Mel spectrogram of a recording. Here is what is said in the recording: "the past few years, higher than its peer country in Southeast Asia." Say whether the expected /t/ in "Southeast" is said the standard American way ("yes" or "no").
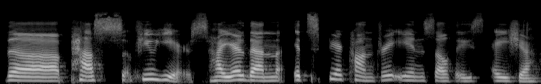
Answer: yes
